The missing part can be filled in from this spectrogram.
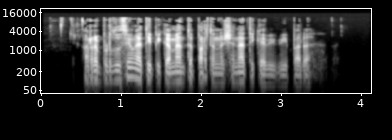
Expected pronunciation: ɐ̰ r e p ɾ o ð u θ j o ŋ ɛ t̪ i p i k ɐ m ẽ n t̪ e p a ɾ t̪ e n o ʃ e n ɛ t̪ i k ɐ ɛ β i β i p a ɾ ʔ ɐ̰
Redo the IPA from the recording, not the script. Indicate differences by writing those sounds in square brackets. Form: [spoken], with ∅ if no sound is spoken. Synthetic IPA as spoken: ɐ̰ r e p ɾ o ð u θ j o ŋ ɛ t̪ i p i k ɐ m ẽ n t̪ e p a ɾ t̪ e n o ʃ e n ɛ t̪ i k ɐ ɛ β i β i p a ɾ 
